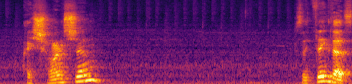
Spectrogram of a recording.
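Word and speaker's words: Eichhörnchen: Oh, the EI in is pronounced like I. I clip it just because you told me not to. Yeah, fair enough. something like Eichhornchen?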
